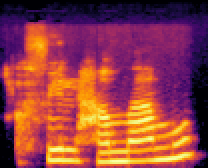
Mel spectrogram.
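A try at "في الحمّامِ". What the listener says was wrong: Fil hamami. Kasra.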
